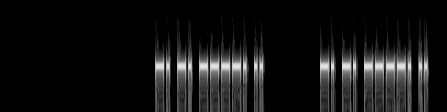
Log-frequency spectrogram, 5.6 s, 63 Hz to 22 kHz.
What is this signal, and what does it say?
Morse code, heard as a keyed tone, about 36 wpm, 700 Hz. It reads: NN9I NN9I
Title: USA Call Signs - 4 Characters - Repeated 2x - 35wpm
